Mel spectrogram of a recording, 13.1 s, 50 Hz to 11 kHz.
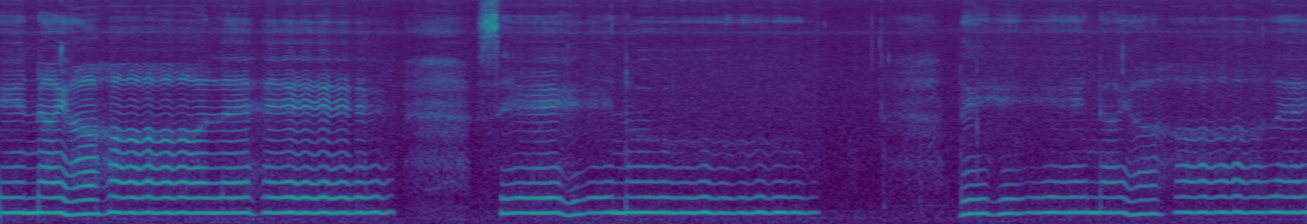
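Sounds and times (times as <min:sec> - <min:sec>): breath: 0:04.0 - 0:04.8, 0:08.8 - 0:09.6.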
